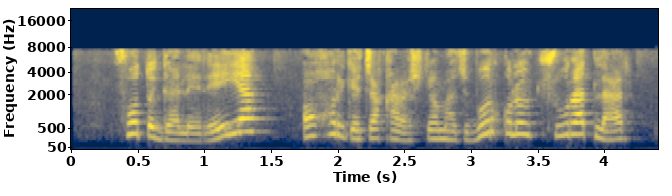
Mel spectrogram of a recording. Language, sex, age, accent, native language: Uzbek, female, 12-17, Farg'ona, Uzbek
